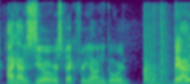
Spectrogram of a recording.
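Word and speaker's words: Yanni Gourde: Yanni Gourd. Yes. Yanni Gourd.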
